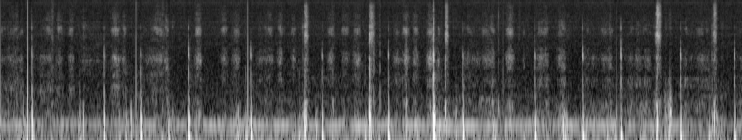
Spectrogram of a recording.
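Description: A plastic Apple Pencil-type stylus writes English text on an iPad-style tablet lying flat, its glass screen covered by a matte plastic paper-like film. The hard tip rubs and scratches across the film in continuous strokes, giving a soft scratchy rasp with frequent sharp little taps over a steady low hum.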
